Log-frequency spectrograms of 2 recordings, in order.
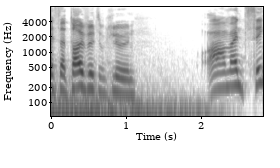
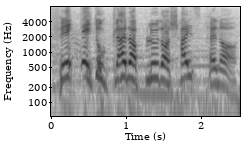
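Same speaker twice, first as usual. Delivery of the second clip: very loud, high screamed curse; real gamer fury; furious insult; 7 semitones higher, 8 dB louder than usual. Real, not acted. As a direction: scream the insult in full rage. Raging at enemy.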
